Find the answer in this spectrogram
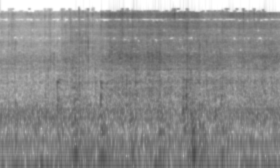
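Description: Sliced ivy gourd sizzling in oil in a nonstick pan while a wooden spatula stirs it, the stir-fry about three-quarters cooked. The sizzle grows louder about a second and a half in.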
